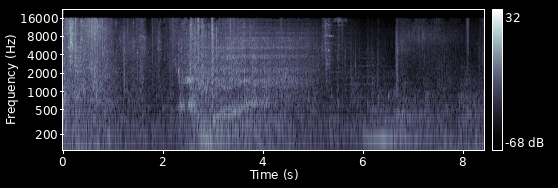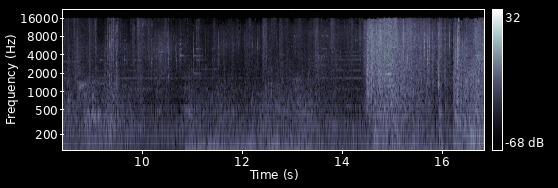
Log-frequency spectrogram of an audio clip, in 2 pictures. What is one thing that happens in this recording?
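Fiery spells whoosh and crackle in a game battle.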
